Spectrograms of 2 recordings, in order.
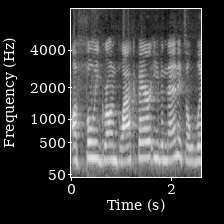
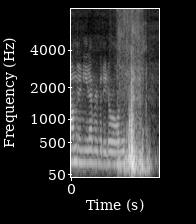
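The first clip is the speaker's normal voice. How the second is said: ordinary delivery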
